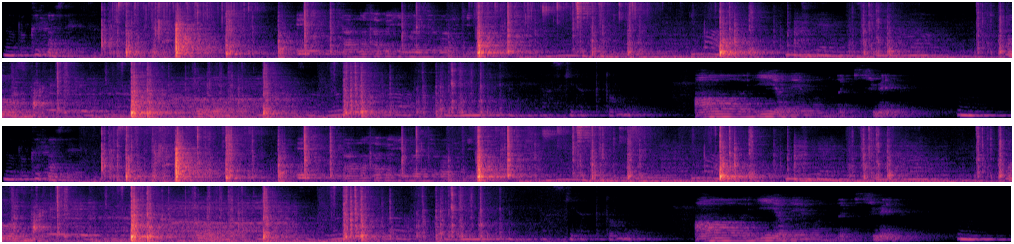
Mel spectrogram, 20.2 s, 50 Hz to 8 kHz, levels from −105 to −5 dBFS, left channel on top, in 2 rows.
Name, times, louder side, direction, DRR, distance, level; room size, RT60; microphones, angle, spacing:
voice 1, 0.0-1.6 6.0-7.3 7.8-9.4 10.0-11.2 12.6-16.5 16.8-17.0 19.6-20.0, left 1 dB, 20° left, 0 dB, 0.9 m, -60 dB
sound 1, 0.8-3.7 4.0-8.1 8.4-9.1 9.3-15.6, right 2 dB, 20° right, 0.4 m, -43 dB
sound 2, 1.1-2.6 4.7-6.8, left 5 dB, 60° left, 1.3 m, -55 dB
voice 2, 2.9-4.7 10.0-10.3 12.0-12.5 17.0-19.0, equal, 80° left, -2 dB, 3.7 m, -56 dB
sound 3, 5.2-7.6 7.9-9.9 10.2-13.6, right 2 dB, 70° right, 0.9 m, -57 dB
14.0 x 11.0 x 2.5 m, 1.2 s
head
